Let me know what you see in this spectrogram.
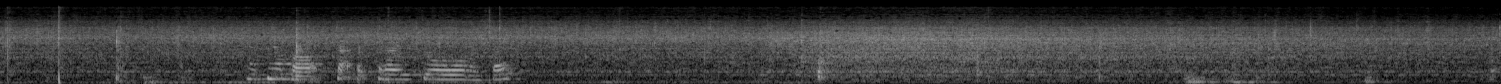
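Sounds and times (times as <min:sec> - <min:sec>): pork frying in hot fat: 0:00.0 - 0:15.0.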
